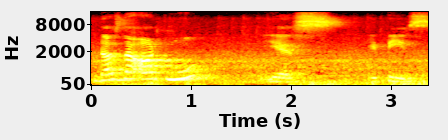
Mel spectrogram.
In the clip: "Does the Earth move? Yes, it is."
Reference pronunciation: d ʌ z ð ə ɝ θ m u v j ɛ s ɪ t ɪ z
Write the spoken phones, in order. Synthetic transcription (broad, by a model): d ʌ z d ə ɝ t m u v j ɛ s ɪ t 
